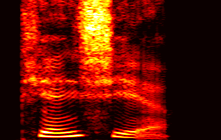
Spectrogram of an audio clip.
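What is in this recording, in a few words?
"填写", Chinese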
